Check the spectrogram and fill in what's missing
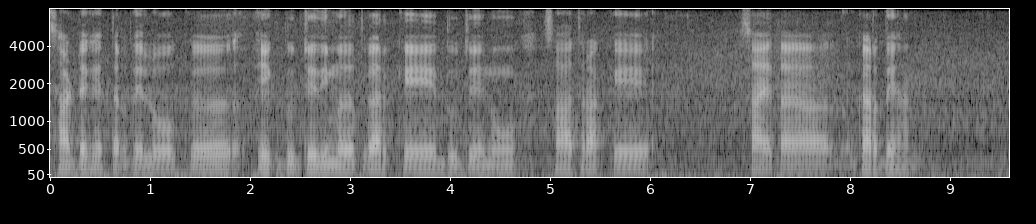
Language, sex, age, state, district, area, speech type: Punjabi, male, 18-30, Punjab, Rupnagar, urban, spontaneous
